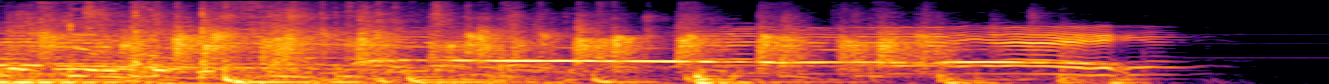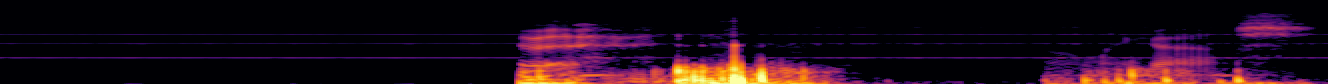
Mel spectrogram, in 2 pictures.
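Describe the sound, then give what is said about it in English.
Applause from an audience for a comedian at a stand-up show, steady clapping under a cheering host's voice for about four seconds, then stopping abruptly before a few faint, scattered noises. “Put your hands together for Natasha Vinnick. Yay!”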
